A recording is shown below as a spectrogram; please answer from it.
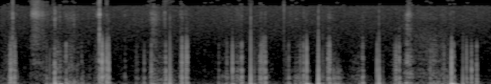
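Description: Fingertips and nails scratch and tap the cover of a thick paperback novel, a solid block of paper. The result is a quiet, rapid run of soft, dull taps that sit mostly in the low range, with brief brushing scratches between them and almost no ring after each touch.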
